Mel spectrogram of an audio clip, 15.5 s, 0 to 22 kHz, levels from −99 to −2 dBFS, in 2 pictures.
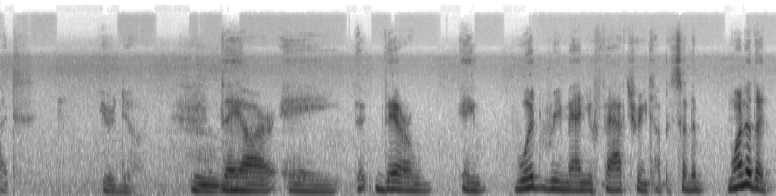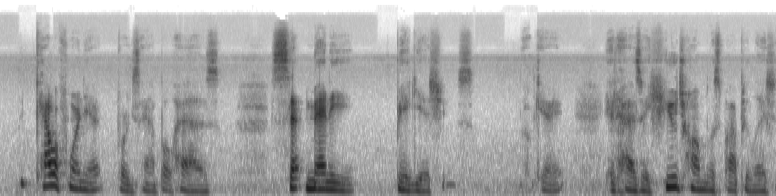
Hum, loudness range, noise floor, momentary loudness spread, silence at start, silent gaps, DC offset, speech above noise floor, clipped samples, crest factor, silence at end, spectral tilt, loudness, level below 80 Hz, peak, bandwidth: none; 3 LU; -46 dBFS; 19 LU; 0 s; none; under 0.1%; 21 dB; under 0.1%; 24 dB; 0 s; -4.5 dB/octave; -25 LUFS; -60 dBFS; -2 dBFS; 16.5 kHz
